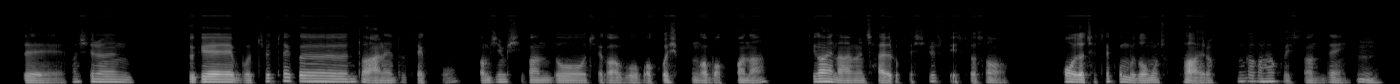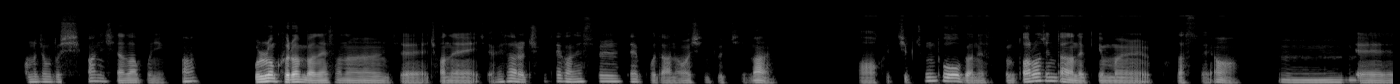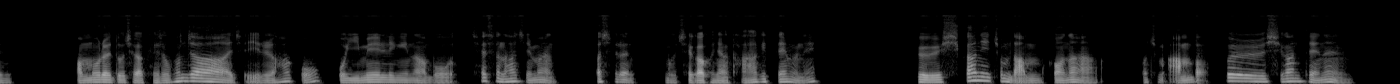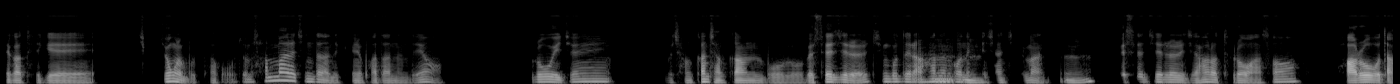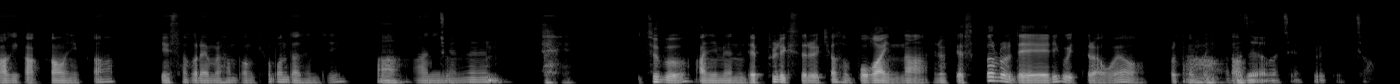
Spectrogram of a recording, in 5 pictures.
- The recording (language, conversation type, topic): Korean, advice, 산만함을 줄이고 집중할 수 있는 환경을 어떻게 만들 수 있을까요?
- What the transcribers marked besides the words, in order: other background noise; in English: "emailing이나"; in English: "chat은"; laugh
